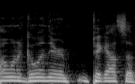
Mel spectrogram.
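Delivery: plain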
